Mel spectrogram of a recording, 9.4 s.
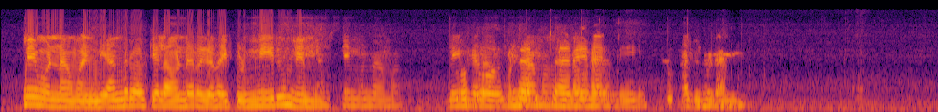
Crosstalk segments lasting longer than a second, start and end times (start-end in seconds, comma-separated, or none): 4.6-6.1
